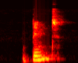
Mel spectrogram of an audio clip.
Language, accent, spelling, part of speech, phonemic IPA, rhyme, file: English, Southern England, bint, noun, /bɪnt/, -ɪnt, LL-Q1860 (eng)-bint.wav
- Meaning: A woman, a girl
